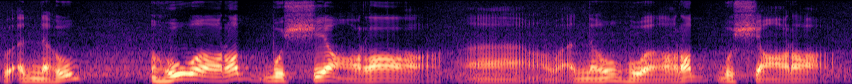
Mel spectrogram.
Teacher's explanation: Ra-nya ini dibaca tafkhim, dibaca tebal.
